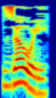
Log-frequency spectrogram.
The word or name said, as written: zoey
